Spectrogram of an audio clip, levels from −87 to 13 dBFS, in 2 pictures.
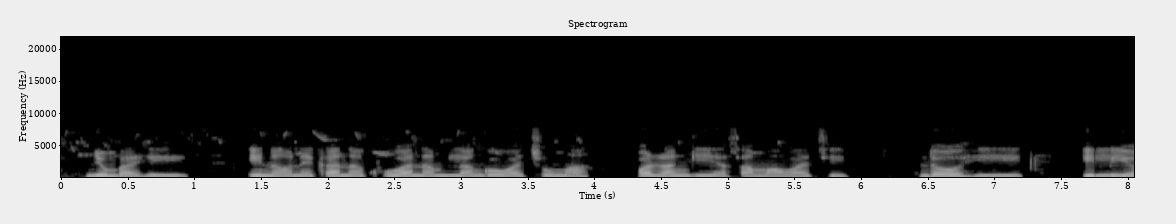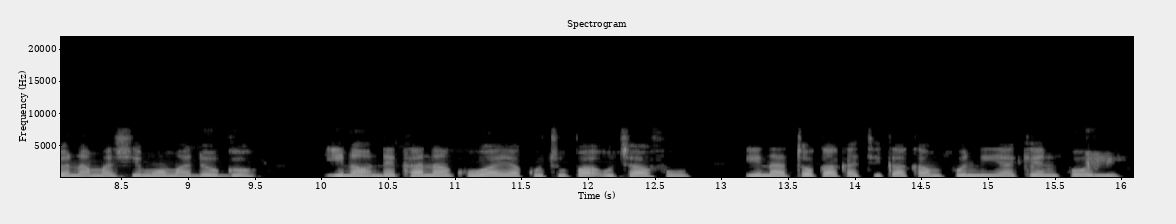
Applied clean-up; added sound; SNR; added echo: none; none; none; none.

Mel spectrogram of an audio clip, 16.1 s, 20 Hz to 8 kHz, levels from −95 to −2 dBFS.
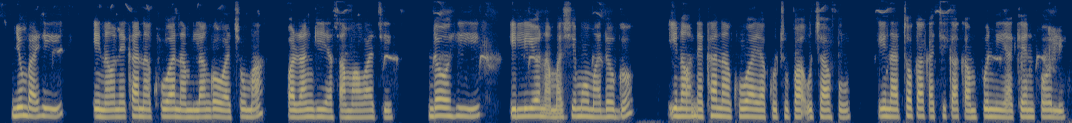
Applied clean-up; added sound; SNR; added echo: neural mask model Resemble Enhance denoiser.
